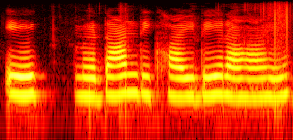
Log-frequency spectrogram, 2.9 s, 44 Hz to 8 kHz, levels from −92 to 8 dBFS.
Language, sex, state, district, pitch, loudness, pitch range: Hindi, female, Madhya Pradesh, Bhopal, 230 Hz, -14 LUFS, 220-235 Hz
